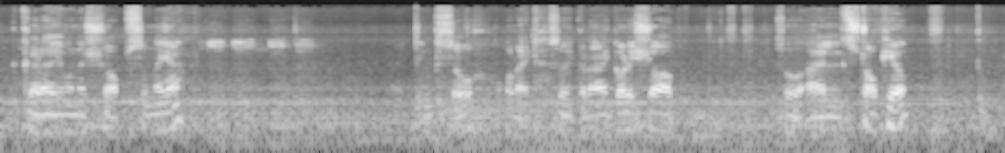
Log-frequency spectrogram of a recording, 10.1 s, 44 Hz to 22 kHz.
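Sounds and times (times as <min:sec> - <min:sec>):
car engine hum from cabin: 0:00.0 - 0:10.0.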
